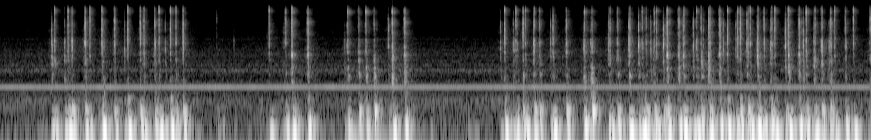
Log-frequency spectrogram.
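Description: Both hands type with their fingertips on a Razer Fire backlit plastic mechanical keyboard with plastic keycaps. Quick bursts of deep, thumpy keystrokes with bright clicky edges are separated by short pauses. A faint steady hum sits underneath throughout.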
